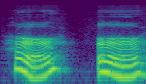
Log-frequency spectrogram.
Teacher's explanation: my tongue is not moving i'm just right in that er sound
